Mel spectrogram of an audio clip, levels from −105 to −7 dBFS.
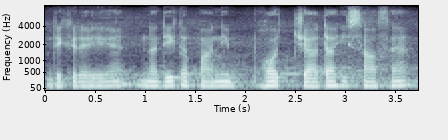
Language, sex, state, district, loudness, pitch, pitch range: Hindi, male, Arunachal Pradesh, Lower Dibang Valley, -19 LUFS, 110 Hz, 105-110 Hz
